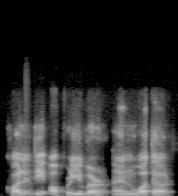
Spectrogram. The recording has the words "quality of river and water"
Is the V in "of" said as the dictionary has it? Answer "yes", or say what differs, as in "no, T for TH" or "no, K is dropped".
no, P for V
